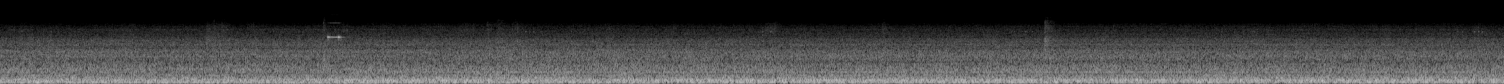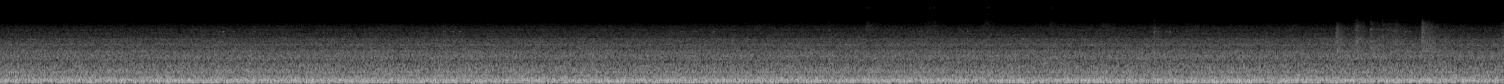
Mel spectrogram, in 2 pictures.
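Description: Menumaster Commercial microwave oven running mid-cycle: a steady low hum over an even rushing noise.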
